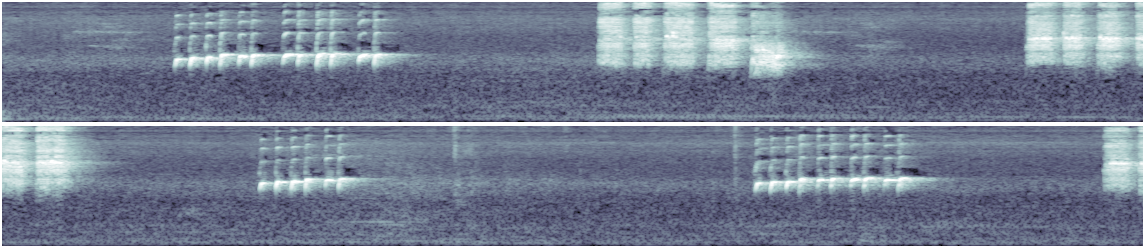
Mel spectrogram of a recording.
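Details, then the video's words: Caged cucak ranting singing steadily: thin ringing trills alternate with harsh buzzy bursts, one phrase roughly every two seconds. "gacor cucak ranting"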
